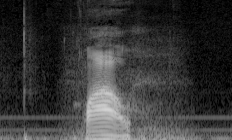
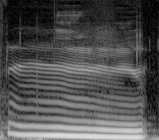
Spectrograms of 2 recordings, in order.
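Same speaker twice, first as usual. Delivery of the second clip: high buzzing hum; bee buzz imitation; 7 semitones higher, 5 dB quieter than usual. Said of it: "this bee goes".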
